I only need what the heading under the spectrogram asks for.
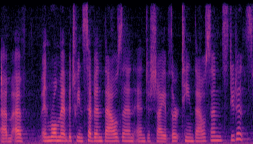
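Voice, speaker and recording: At a moderate pace, an unremarkable speaking voice talks with fairly even intonation. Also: woman. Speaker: compensation consultant. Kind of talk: presentation to school board. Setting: public board meeting.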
